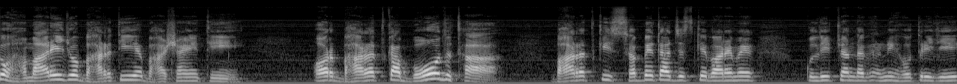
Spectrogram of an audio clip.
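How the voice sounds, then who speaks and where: With ordinary pitch variation, this man's voice sits high for a man. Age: 80s+. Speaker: professor. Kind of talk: speech at a book launch.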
